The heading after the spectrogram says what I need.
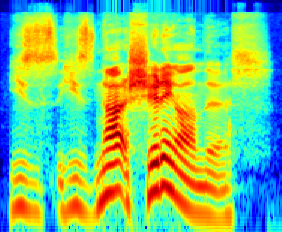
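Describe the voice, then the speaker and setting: A man streaming live, reacting to a video with excitable, swearing, joking commentary. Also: medium pitch, slow pace, no room sound, studio quality. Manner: excitable, swears, laughs and jokes a lot.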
